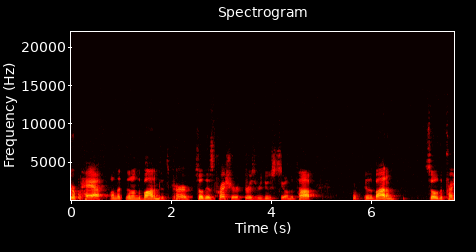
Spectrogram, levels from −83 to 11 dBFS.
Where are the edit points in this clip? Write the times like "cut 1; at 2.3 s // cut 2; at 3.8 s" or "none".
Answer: cut 1; at 1.0 s // cut 2; at 1.8 s // cut 3; at 2.4 s // cut 4; at 2.9 s // cut 5; at 3.5 s // cut 6; at 4.2 s // cut 7; at 5.9 s

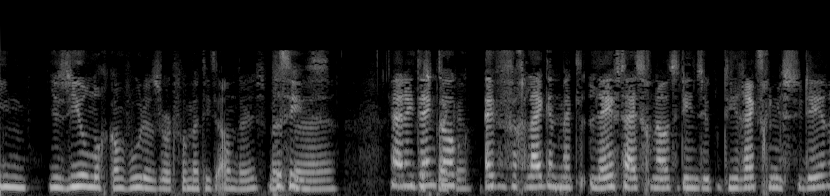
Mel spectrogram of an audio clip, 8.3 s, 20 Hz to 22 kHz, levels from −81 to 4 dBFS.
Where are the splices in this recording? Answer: none

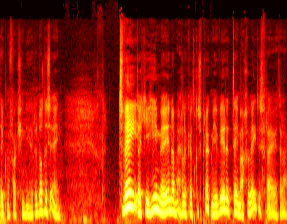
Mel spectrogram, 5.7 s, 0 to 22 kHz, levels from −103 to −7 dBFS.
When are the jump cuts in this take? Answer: cut 1; at 2.7 s // cut 2; at 3.5 s // cut 3; at 4.2 s

